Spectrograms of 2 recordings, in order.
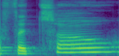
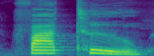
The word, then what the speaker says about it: Fatu: Jacob Fatu or Fetto. How's that pronounced? Fatu. Fatu.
